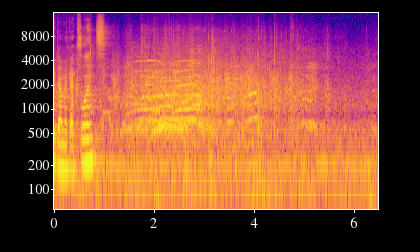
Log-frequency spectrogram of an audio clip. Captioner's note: audience cheers and applause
